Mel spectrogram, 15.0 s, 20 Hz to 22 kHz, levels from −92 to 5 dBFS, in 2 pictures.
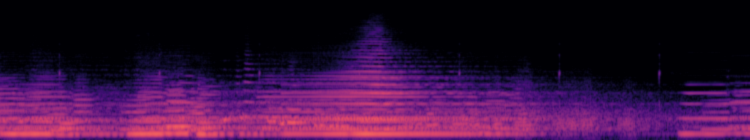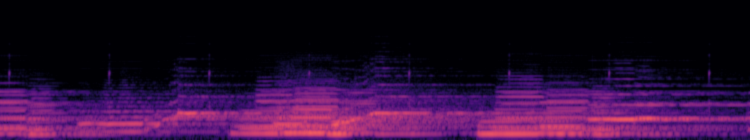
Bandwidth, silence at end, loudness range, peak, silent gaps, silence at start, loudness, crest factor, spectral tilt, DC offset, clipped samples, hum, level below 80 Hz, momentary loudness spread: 8 kHz; 0 s; 10 LU; -16 dBFS; none; 0 s; -35 LUFS; 18 dB; -8 dB/octave; under 0.1%; under 0.1%; none; -78 dBFS; 15 LU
